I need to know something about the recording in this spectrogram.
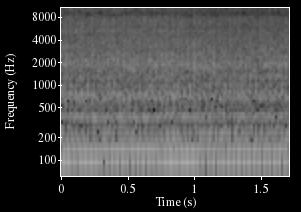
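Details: Suzuki GSX-R750 inline four, about 2,000 km, misfiring, after replacing original spark plugs with new iridium plugs: steady, even low burble with no stumbles or skips; normal idle.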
